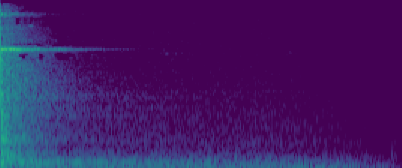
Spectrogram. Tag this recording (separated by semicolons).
piano-bench; creaks; piano; pedal-press; bench; ambience; keys; hammer; noise; background; stereo; pedal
